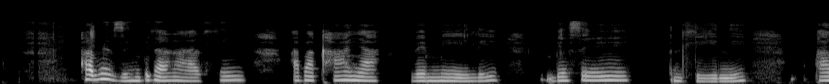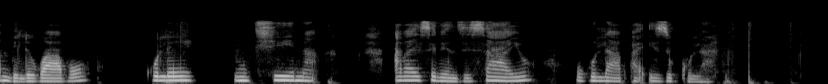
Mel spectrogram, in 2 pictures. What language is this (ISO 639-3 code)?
nde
